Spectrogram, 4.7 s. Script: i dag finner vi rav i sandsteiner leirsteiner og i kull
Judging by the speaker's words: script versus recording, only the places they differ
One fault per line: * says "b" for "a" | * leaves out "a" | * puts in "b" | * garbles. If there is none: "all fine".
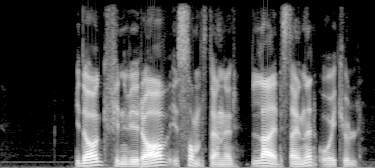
all fine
